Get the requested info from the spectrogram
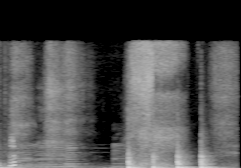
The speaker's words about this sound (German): Klopft es plötzlich äh, hart an die Türe, Musik ist aus, die Leute sind plötzlich ruhig.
